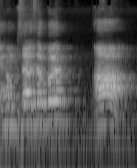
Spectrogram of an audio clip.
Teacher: حمزہ کے اوپر زبر منہ کھول کے پڑھیں گے، اس کو لمبا نہیں کریں گے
